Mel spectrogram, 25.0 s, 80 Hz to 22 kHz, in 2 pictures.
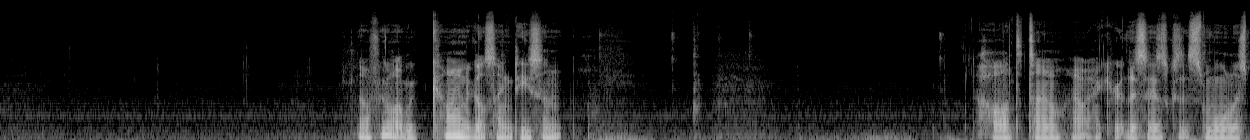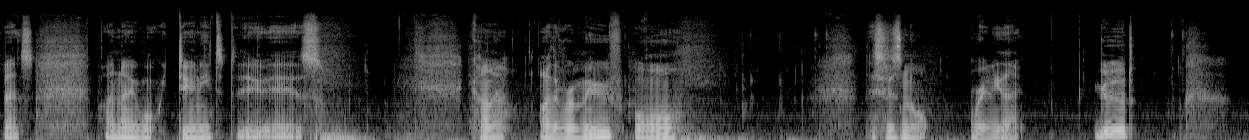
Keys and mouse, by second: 6.0 alt+super+click, 7.4-9.4 alt+super+drag, 11.2 super+click, 12.1 alt+super+click, 14.5 super+right click, 20.6 super+click, 24.2 super+click.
